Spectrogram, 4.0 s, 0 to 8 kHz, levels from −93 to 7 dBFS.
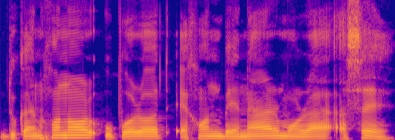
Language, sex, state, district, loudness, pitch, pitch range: Assamese, male, Assam, Sonitpur, -15 LUFS, 125 Hz, 120-135 Hz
